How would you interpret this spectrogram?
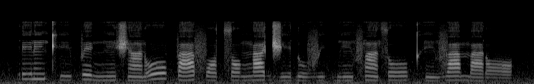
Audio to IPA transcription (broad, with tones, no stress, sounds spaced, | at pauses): ɾ i˦ ɾ ĩ˦ kʰ i˨ p e˦˨ ŋ ĩ˨ ʃ ã˨ ɾ oː˦ p a˨˦ f ɔ˨ t͡s ɔ˨ ŋ a˦ d͡ʒ i˨ ɗ u˨ v i˨ ɡ͡b ĩ˨ f ã˦˨ s oː˦ kʰ ĩ˨ v a˦ m a˨ ɾ ɔ˨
